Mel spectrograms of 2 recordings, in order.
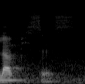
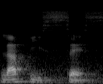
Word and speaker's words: lápices: This as you might have noticed, only changes the spelling, the writing, but both of them sound the same.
